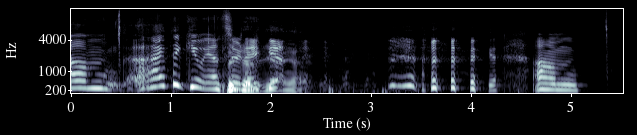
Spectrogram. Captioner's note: laughs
